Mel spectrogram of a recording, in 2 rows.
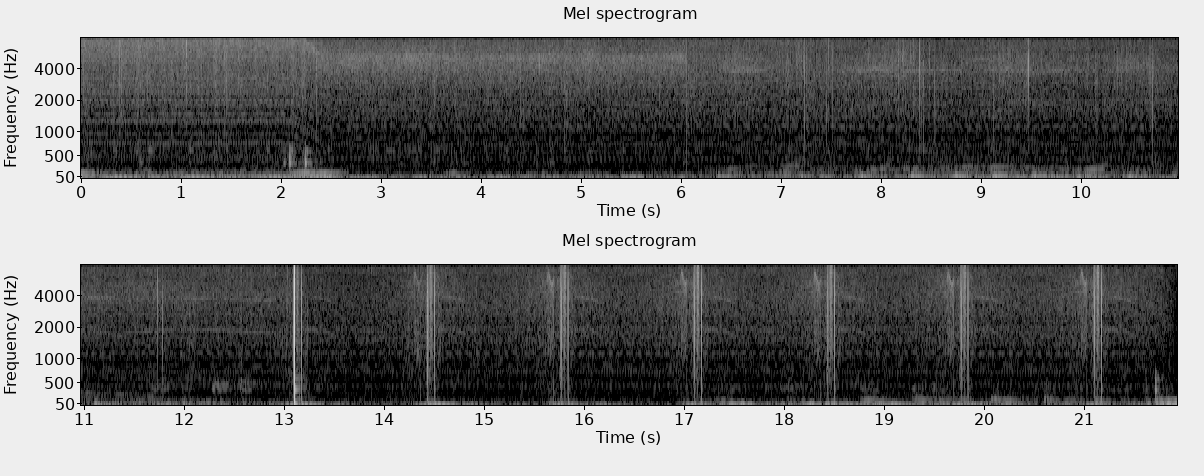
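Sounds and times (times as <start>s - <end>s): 
vinyl record noise: 0.0s - 13.4s, 14.3s - 16.3s, 16.9s - 20.1s, 20.9s - 21.6s.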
